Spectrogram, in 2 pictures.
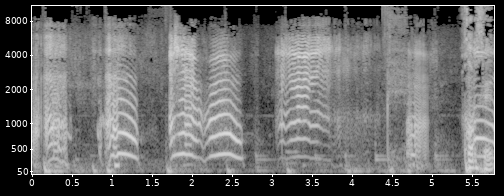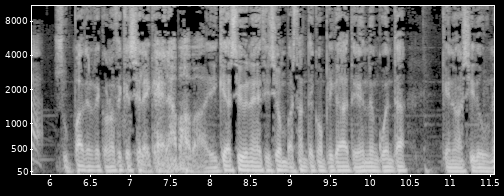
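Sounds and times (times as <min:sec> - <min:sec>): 
three-month-old baby cooing and squealing on waking: 0:00.0 - 0:06.0
speech: 0:05.5 - 0:11.5.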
